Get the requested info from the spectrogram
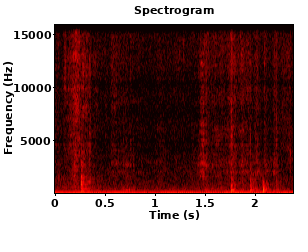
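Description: A few faint, light knocks from handling a wooden Ashford Inklette inkle loom and its shuttle while weaving, as the weft is pulled through the shed: one about a quarter second in and two close together near the end.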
